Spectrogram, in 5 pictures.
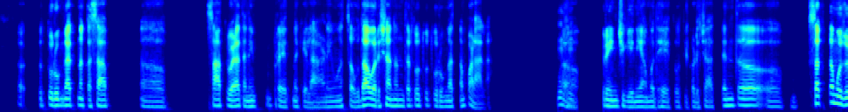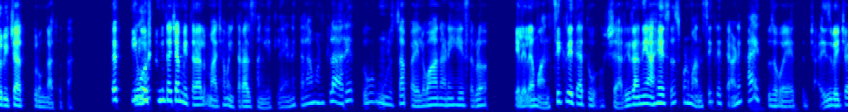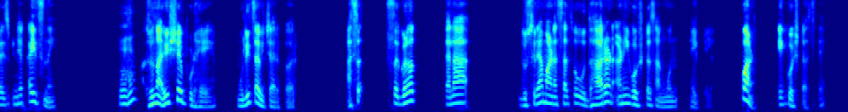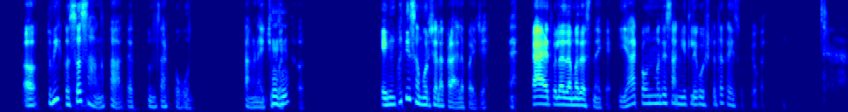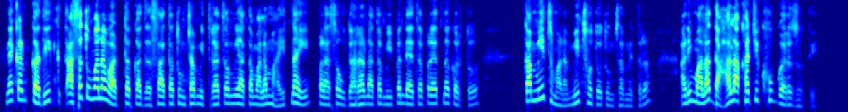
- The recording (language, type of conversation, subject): Marathi, podcast, लोकांना प्रेरणा देणारी कथा तुम्ही कशी सांगता?
- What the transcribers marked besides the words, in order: other background noise; tapping; in English: "एम्पथी"; put-on voice: "ह्या, काय आहे तुला जमतच नाही काय"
